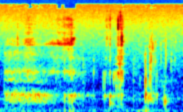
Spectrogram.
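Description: sipping water

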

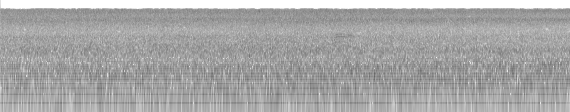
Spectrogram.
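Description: flowing stream water

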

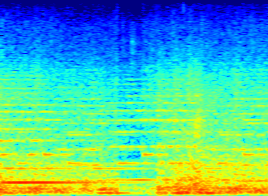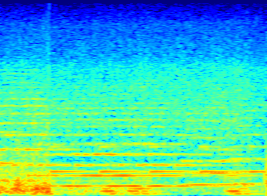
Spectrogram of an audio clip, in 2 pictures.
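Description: heavy rain with thunder

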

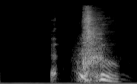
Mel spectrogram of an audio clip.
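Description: sneeze

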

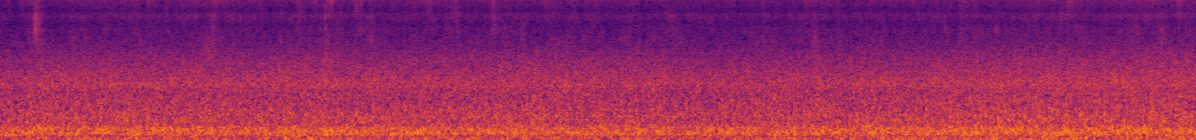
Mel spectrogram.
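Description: rain falling

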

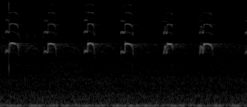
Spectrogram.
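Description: bird calling

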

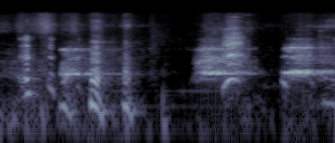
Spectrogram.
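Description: dog barking

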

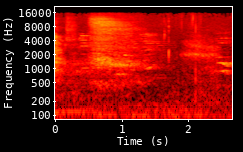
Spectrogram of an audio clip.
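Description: deep nasal inhale

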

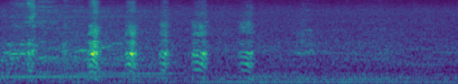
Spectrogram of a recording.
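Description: car engine revving

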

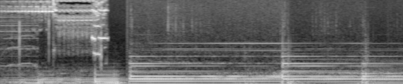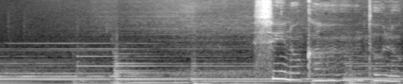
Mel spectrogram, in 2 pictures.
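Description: soft

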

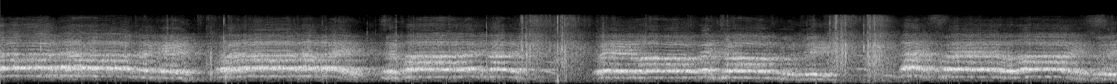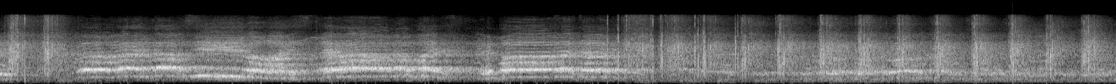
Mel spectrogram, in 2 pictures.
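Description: football stadium crowd noise

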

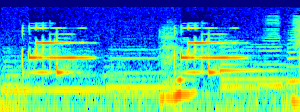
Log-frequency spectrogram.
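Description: phone message notification tones

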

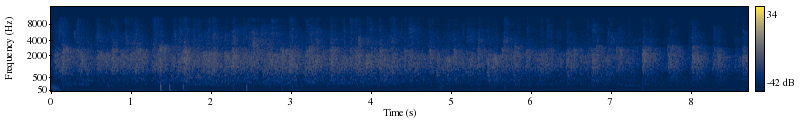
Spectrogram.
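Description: applause

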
